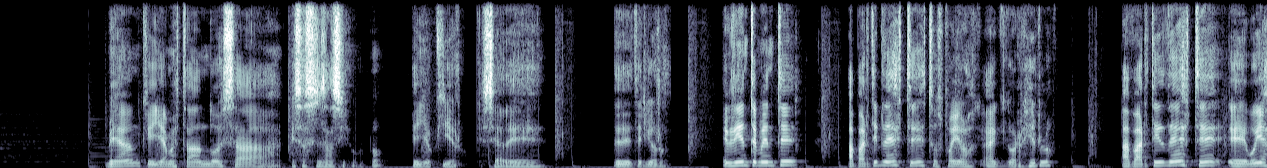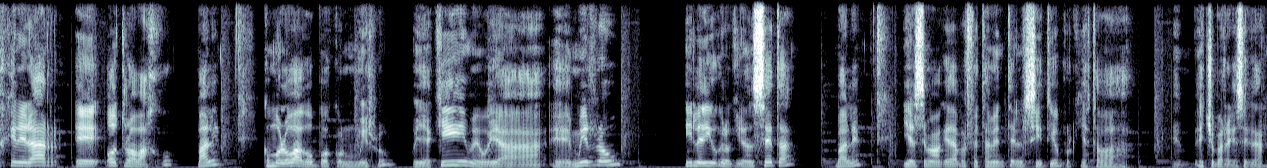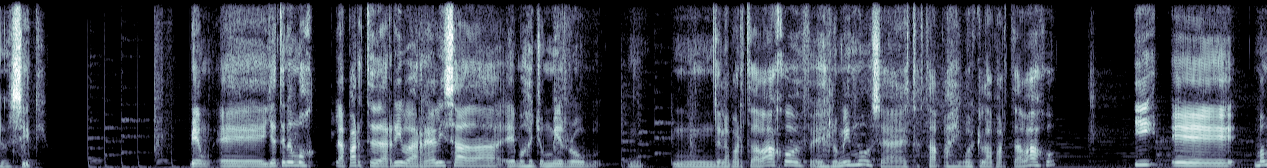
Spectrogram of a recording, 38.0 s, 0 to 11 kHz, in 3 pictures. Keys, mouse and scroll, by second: 0.0 click, 0.7-1.0 scroll up 2, 1.0-4.0 middle drag, 4.9 scroll down 1, 5.3-8.0 middle drag, 6.7-8.0 scroll up 1, 8.0 Tab, 8.1 middle click, 8.2-8.9 scroll down 1, 8.9 right click, 10.6 scroll down 2, 10.8-18.5 middle drag, 18.5 click, 19.1-20.3 middle drag, 20.3-21.4 drag, 21.4-23.6 middle drag, 23.6 right click, 23.9-26.6 middle drag, 26.6 scroll up 3, 26.9 middle click, 27.5-28.0 scroll down 2, 28.0 scroll down 3, 28.1-32.6 middle drag, 33.0 scroll down 4, 33.1-36.1 middle drag, 36.4-38.0 middle drag.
